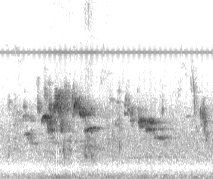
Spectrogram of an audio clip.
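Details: Beech marten kits, three young of a female denning in the roof of a cabin in the woods, giving high, thin squealing chirps in short bursts of about half a second, with quieter gaps between and a faint steady hiss behind.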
